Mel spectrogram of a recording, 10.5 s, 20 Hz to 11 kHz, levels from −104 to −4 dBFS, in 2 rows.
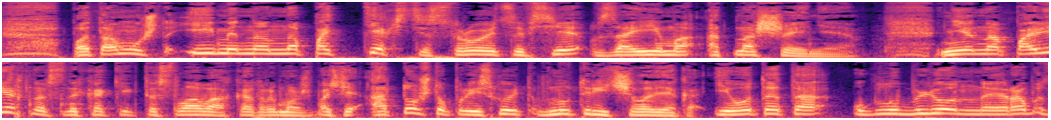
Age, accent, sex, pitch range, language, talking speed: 50-69, native, male, 150-195 Hz, Russian, 155 wpm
